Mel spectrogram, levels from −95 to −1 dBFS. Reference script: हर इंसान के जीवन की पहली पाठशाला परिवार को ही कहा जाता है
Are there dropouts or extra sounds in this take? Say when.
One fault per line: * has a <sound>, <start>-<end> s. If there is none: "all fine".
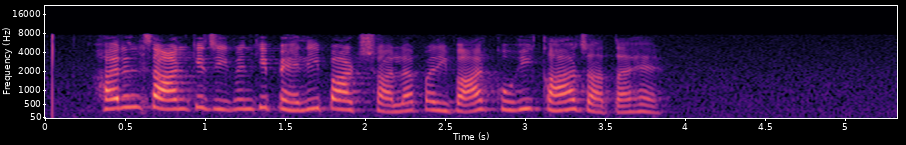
all fine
